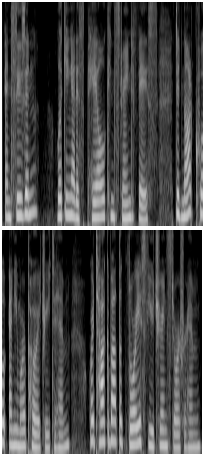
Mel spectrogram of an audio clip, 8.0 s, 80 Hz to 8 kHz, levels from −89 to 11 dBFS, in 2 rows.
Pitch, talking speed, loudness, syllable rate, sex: 210 Hz, 195 wpm, -19 LUFS, 5.6 syllables/s, female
